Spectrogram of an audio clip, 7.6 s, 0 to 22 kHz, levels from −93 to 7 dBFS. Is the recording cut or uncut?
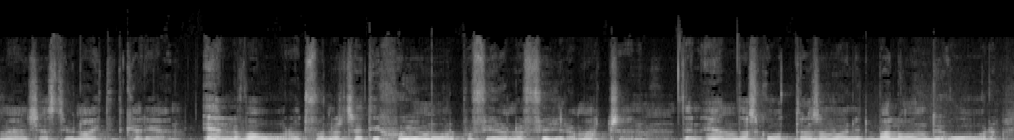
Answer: uncut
